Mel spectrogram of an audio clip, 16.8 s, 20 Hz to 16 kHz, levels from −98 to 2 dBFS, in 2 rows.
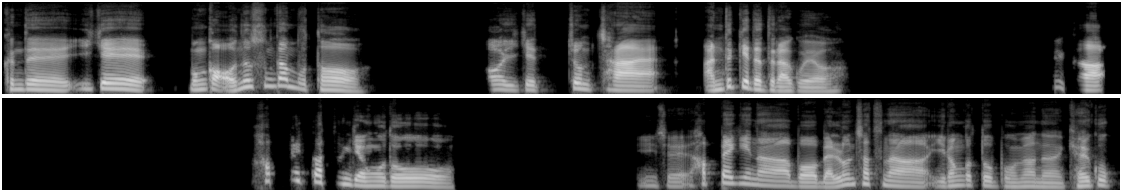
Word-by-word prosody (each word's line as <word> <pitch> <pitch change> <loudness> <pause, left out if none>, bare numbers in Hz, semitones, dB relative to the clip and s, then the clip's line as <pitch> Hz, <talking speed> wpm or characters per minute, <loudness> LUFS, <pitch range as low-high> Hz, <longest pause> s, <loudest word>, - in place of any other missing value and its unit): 근데 155 -4 +1
이게 170 -3 +4 0.3
뭔가 150 +2 +2
어느 225 - +3
순간부터 165 - +1 0.9
어 155 0 -2
이게 140 +1 -4 0.2
좀 180 -4 -1
잘 130 -4 +6 0.3
안 135 +3 +2
듣게 220 +3 +3
되더라고요. 115 - 0 1.6
그러니까 140 -10 +3 2.0
핫 285 - -8
100 310 -2 -8
같은 240 -6 -2
경우도 130 -6 -1 1.4
이제 135 -3 -15
핫 200 - -7
100 225 -3 +1
이나 160 -8 -2
뭐 125 -2 0
멜론차트나 145 - -2
이런 145 +3 -6
것도 155 -3 -6
보면은 125 -2 -8
결국 145 +1 -4
145 Hz, 195 characters per minute, -24 LUFS, 130-175 Hz, 2.0 s, 잘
